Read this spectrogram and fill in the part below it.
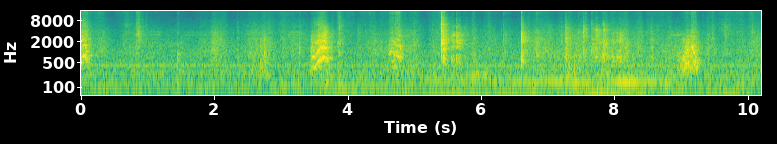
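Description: Zippers on running trousers being zipped and unzipped, several quick rasping pulls spaced irregularly, close and fairly quiet with no talking.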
